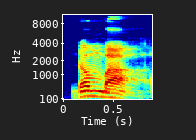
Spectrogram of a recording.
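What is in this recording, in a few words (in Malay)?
"domba", Malay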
